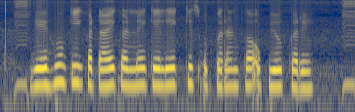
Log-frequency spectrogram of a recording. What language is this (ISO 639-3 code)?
hin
